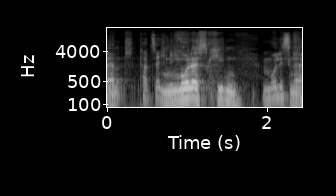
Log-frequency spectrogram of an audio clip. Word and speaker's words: Moleskine: Äh, und, und ähm, das ist eine italienische Marke äh, und da wird ja alles ausgesprochen, wie es geschrieben wird. Deswegen Moleskine.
